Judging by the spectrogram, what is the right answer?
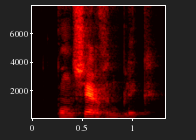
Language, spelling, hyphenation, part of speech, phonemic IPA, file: Dutch, conservenblik, con‧ser‧ven‧blik, noun, /kɔnˈzɛr.və(n)ˌblɪk/, Nl-conservenblik.ogg
- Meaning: can containing preserved food, a tin-plate canister as used for canned food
